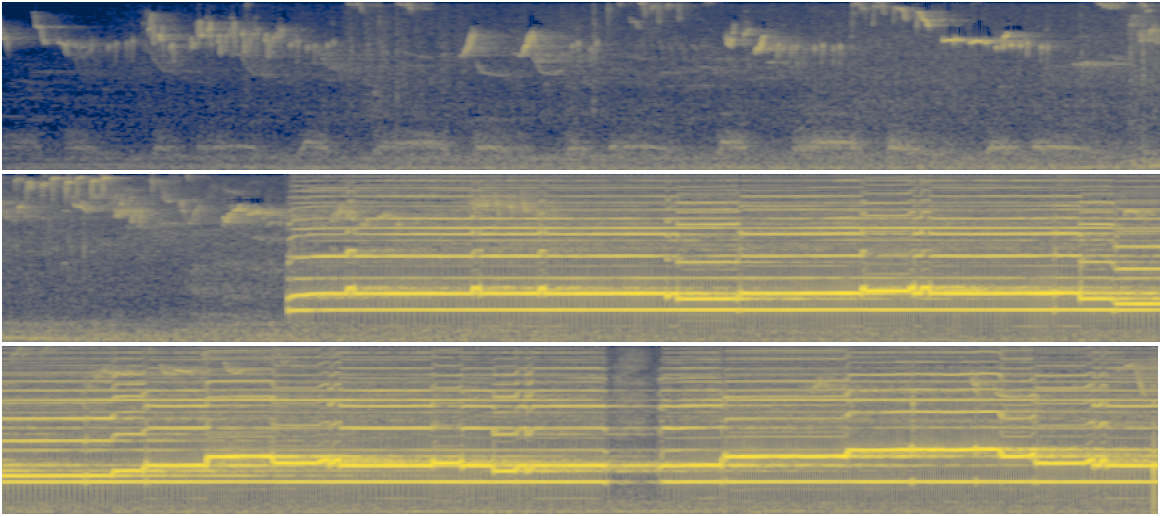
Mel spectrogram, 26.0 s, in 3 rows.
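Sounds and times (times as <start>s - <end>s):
birds chirping and singing: 0.0s - 11.3s
music with long held notes: 10.9s - 26.0s.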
